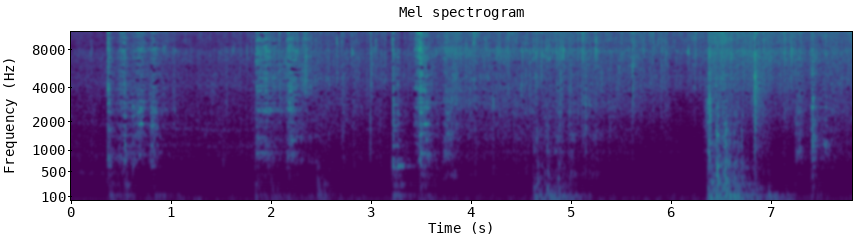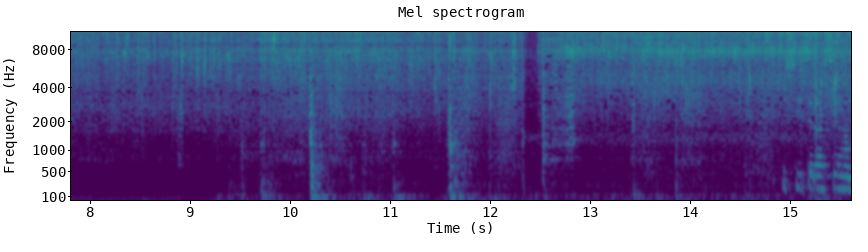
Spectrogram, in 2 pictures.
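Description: Kebabs for street-style bun kebab fry in a pan in a steady sizzling hiss, broken by irregular clatters and scrapes of a utensil, with a few louder knocks along the way and no speech.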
